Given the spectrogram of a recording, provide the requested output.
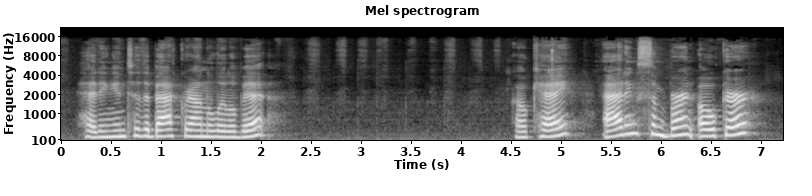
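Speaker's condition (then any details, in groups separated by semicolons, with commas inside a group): No condition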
